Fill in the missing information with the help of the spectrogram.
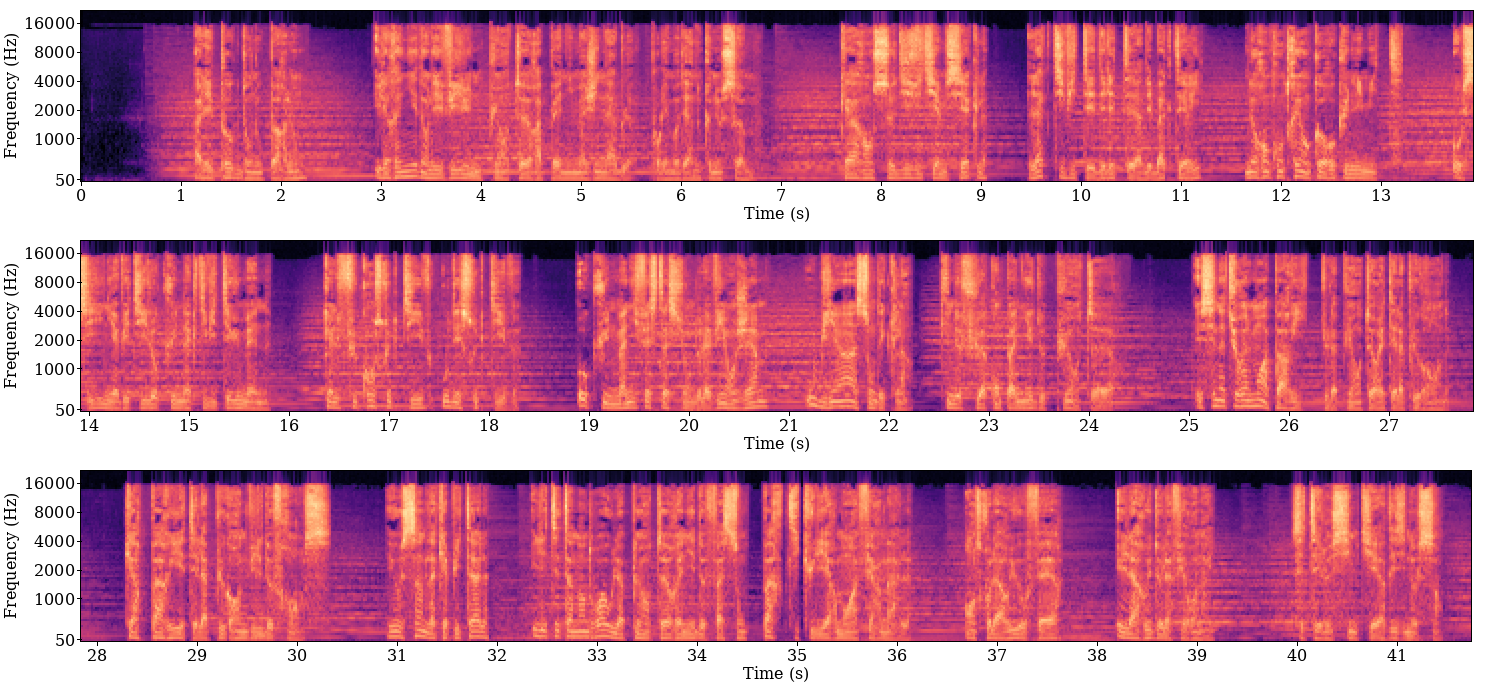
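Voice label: French, male, narration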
